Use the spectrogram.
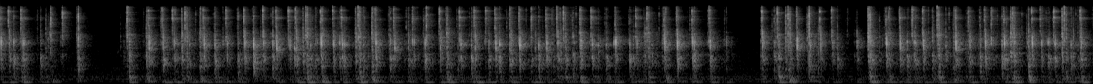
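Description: Fingertips type continuously on a backlit mechanical gaming keyboard with plastic keycaps and Cherry MX Blue switches. Rapid, bright, clicky keystrokes with very short decay run throughout, broken by two brief pauses around 1 second and 7.5 seconds.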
